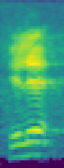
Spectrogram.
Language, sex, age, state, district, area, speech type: Bodo, male, 45-60, Assam, Chirang, rural, read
